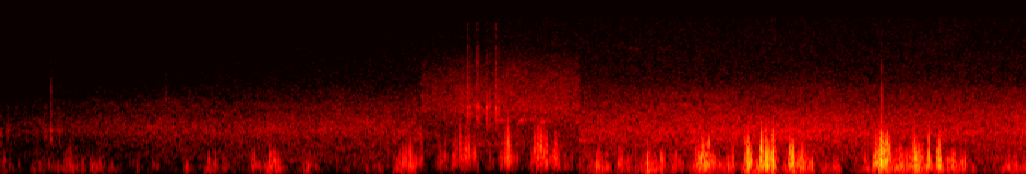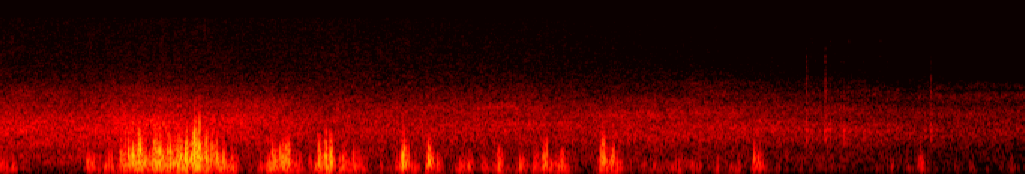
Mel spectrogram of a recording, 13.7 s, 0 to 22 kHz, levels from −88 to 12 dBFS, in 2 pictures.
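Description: From 2.80 to 3.86 s, the audio is read two samples at a time. Each pair of samples is taken as one frame, so the sound plays at double speed and jumps up an octave, 12 semitones.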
